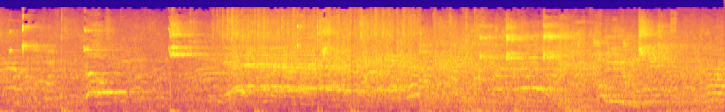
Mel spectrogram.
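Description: Basketball being dribbled on a hardwood gym floor, a run of repeated low thuds, with voices calling out in a large echoing gym.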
